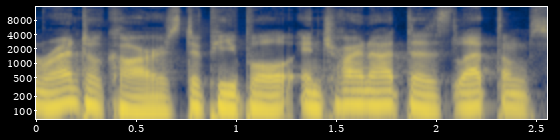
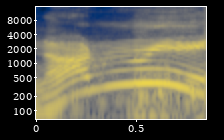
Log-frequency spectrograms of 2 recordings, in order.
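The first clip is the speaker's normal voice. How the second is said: cocky mock reply. Friend mimics pilot's cocky reply.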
